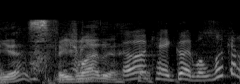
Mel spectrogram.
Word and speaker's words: feijoada: Yes, feijoada.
